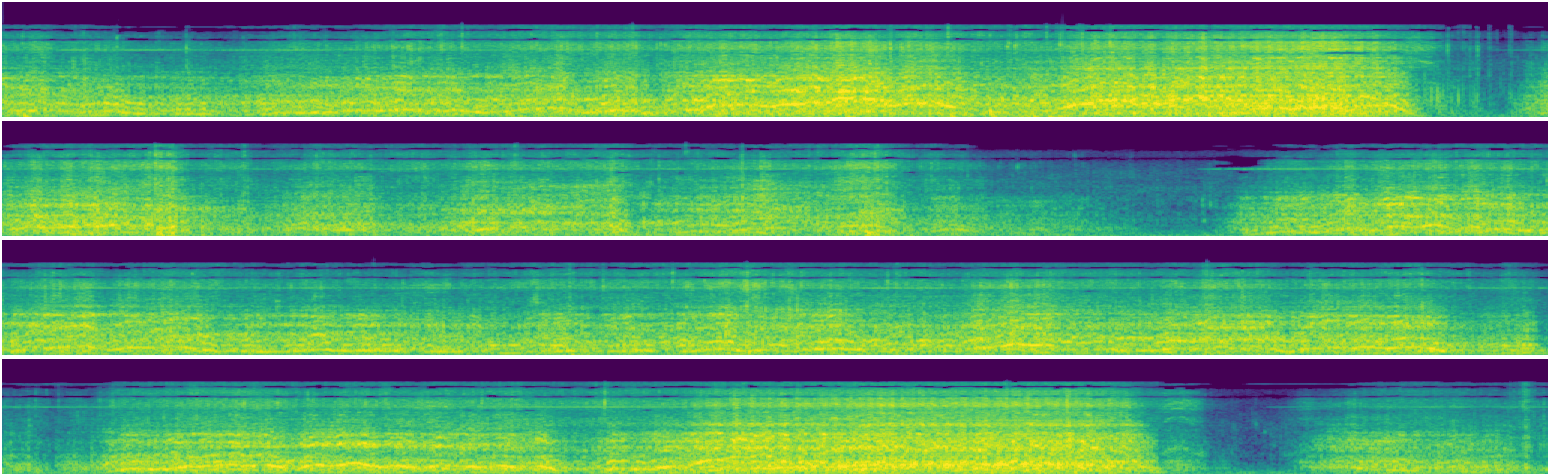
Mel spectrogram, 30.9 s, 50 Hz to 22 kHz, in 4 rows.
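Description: Brushed 540 electric motor and geared drivetrain of an SCX10 II RC rock crawler whining under throttle as it climbs over rocks, the pitch wavering with the load. It cuts off briefly about seven seconds in, around thirteen seconds in, and again near the end as the throttle is released.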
